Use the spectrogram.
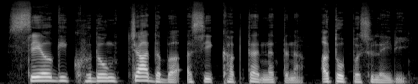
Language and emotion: Manipuri, neutral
